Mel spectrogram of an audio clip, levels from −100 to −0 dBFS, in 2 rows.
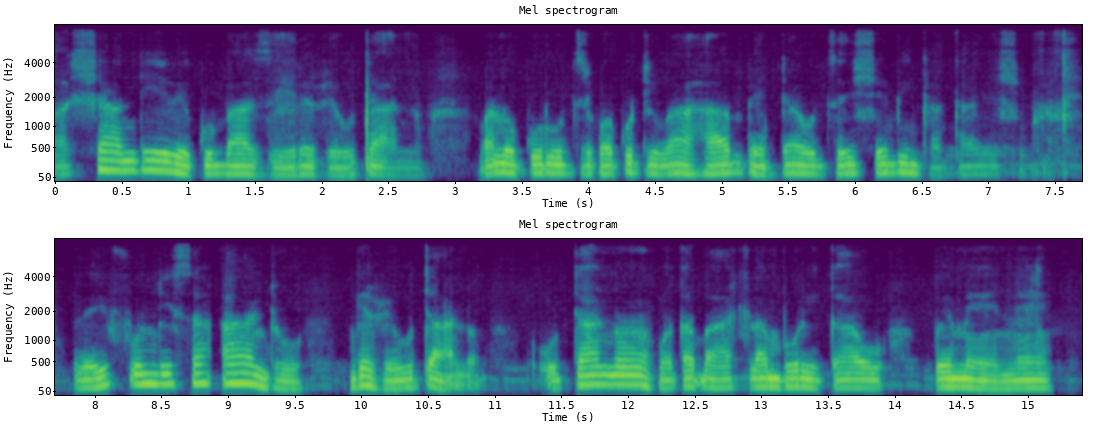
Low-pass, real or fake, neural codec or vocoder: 7.2 kHz; fake; codec, 16 kHz, 16 kbps, FreqCodec, smaller model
